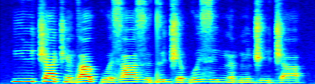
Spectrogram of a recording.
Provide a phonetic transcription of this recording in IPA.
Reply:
jiː˦t͡ʃaː˦t͡ʃɛ̃˨ daː˦kʷɛ˨ zaː˧ zɨ˨dɨ˦ d͡ʒɛ˨ɡʷi˦ zi˦ ŋɛ̃˨ɓĩ˨d͡ʒiː˨d͡ʒaː˧

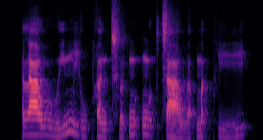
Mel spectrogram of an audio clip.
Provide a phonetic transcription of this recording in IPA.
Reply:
laː˧wuː˨˥j miː˨wpʰɐ˨˧n t͡sʰɵ˨˥t̚mʊ˨˥k̚mʊ˨˥k̚t͡saː˨˩ wɐ˧p̚mɐ˥k̚pʰiː˨˥

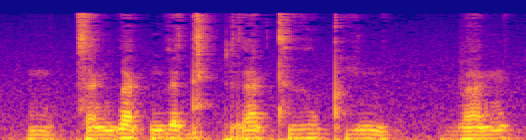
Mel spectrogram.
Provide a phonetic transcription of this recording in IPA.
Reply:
mo˨˩k̚sa˦˥ŋwa˥˩k̚ŋɯ˦˥a̯ di˨˩t̚pra˥˩k̚tʰɯː˥˩wpʰi˥˩n | ba˦˥ŋ

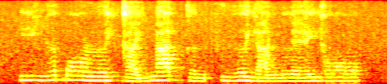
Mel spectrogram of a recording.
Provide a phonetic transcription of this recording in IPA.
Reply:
ji˨˩˦ə̯ɓɔ˧ ɹə˧jka˨˩˨jŋa˦˥t̚kə˨˩ŋ fɨ˨˩˦ə̯ ja˨˩˨ŋlɛ˨˩˦ jɔ˧

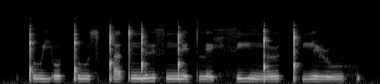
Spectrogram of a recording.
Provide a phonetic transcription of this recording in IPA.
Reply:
ǃujoǃus ǃatŋ͡ǃɨs ŋ͡ǃetlexsi ŋ͡ǃɵ ǃʰi ɭux

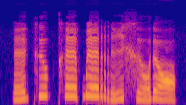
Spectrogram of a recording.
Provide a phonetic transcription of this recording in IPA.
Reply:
e˩˧˩kʲu˦ kʰe˦ɓe˦ri˩˧˩xʲo˨˩˦ ɾʲɔ˩˧˩

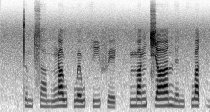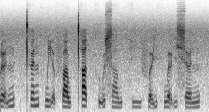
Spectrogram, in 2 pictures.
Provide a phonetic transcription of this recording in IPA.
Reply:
t̪ə̤˨˩msa̤˨˩mŋa˧w hwə˨˦whi˨˦fe˨˩k̚ | ma˨˦ŋt͡ɕaː˨˦nɛ̤˨˩n hwa˦˥t̚ɓə̰˧˥n | t̪ʰə˨˦n hwḭ˧˨ə̯ fa˧˩wt̪ʰa˦˥t̚hṵ˧˥sa̤˨˩w hi̤˨˩fə̰˧˥jhwə̰˧˥j sə˨˦n

